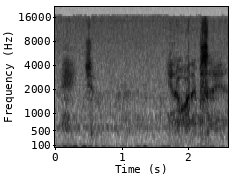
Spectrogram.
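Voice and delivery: voiceless whisper, barely audible; whisper demo. Shown as a demonstration. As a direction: whisper it as a demonstration. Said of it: "Now, whisper".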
